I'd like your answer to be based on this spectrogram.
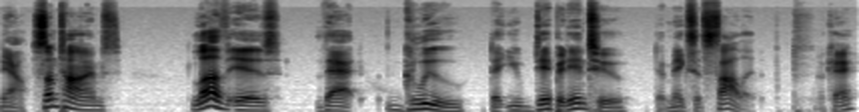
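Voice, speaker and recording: Male podcast co-host, about 50. Bright, punchy tone, animated intonation, rambling conversational advice-giver. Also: fairly low pitch, slow pace. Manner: animated, rambling, emphatic explainer. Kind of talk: casual chat giving relationship advice.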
